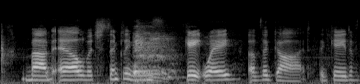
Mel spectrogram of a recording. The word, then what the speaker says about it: Babel: magnificent Shrine or temple in Babylon pronounced Babel which simply means Gateway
